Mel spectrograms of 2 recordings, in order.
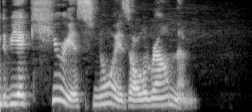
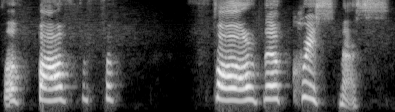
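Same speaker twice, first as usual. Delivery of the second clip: higher, repeating "for", slow on "Father Christmas"; frightened stammer; 7 semitones higher than usual. Acted. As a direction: stammer it out in fear. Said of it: "stammered the fox".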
